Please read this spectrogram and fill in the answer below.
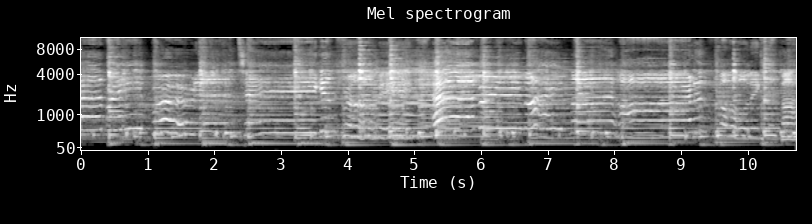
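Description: Live acoustic country band playing: strummed acoustic guitar, accordion and fiddle, with a lead line that slides up into its notes several times.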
